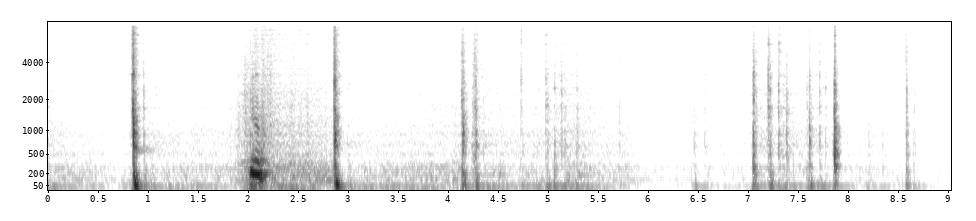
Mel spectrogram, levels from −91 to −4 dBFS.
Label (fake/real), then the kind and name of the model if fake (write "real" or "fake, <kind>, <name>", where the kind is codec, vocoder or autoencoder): fake, vocoder, Vocos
